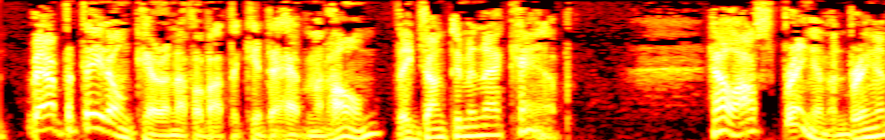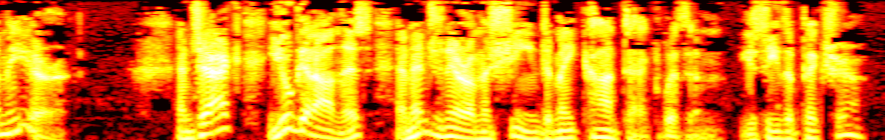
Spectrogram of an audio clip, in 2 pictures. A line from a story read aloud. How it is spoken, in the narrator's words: excitedly, Arnie said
